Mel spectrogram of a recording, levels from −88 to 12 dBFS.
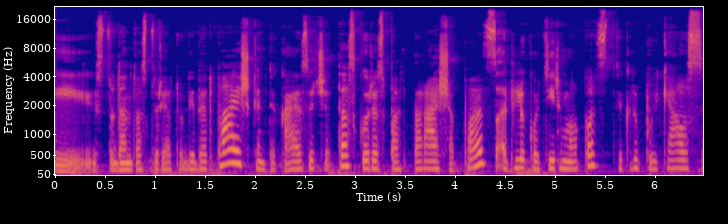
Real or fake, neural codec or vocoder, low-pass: real; none; 19.8 kHz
